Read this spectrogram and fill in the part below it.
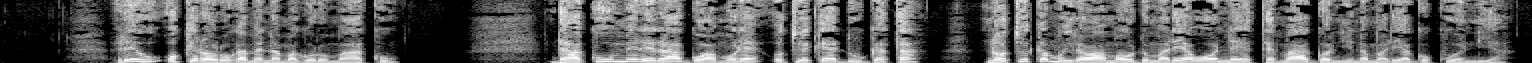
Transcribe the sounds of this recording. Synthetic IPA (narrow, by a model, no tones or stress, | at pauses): ɾeuʔokeɾɔɾoɣamɛnamaɣoɾomaku | dakuːmeɾeɾaɡoamoɾɛotwekɛduːɡata | nɔtwekɛmoiɾawamaodomaɾeawɔnɛtɛmaːɡɔniɛnamaɾeaɣokuɔnia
